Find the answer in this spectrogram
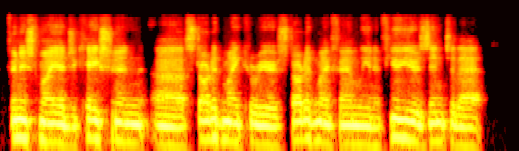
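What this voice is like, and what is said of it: American accent. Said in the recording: “You can hear from the accent. I'm from the U.S.”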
